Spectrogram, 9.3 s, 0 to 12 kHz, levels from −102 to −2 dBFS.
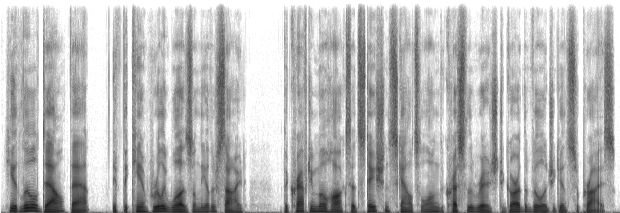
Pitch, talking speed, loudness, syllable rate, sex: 110 Hz, 205 wpm, -20 LUFS, 5.6 syllables/s, male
